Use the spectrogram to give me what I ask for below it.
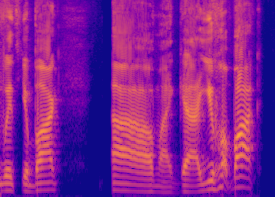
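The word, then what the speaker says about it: Yhwach: Yuhabak. It's Yuhabak. That's what it is. Yuhabak.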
